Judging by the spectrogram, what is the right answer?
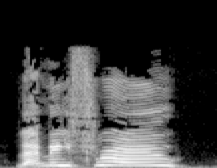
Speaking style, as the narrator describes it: shouted

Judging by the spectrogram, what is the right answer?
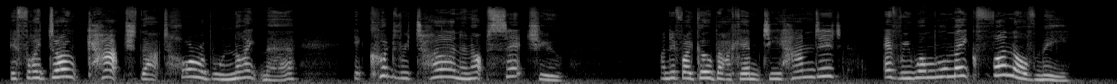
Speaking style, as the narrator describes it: groaned

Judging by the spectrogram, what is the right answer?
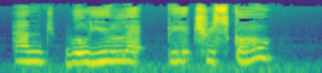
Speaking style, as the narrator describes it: asked Victor in a weak voice

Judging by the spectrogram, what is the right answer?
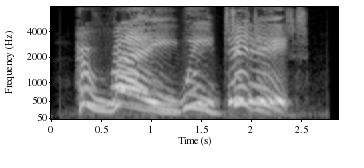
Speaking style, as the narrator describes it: Train and Achilles jumped for joy and shouted

